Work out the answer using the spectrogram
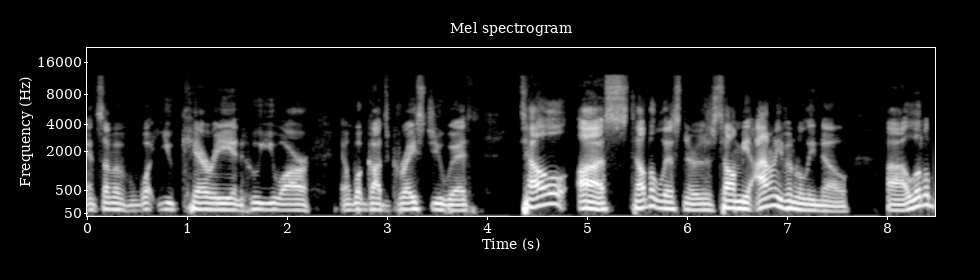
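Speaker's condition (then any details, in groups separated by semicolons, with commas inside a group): No condition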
